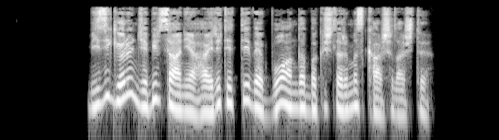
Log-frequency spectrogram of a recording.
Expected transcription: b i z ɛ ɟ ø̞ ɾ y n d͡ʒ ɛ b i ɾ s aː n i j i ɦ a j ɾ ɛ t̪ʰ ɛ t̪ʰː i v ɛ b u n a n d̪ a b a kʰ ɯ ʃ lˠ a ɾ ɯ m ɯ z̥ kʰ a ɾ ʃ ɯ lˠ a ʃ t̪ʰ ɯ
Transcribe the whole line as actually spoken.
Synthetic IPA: b i z i ɟ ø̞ ɾ y n d͡ʒ ɛ b i ɾ s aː n i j ɛ ɦ a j ɾ ɛ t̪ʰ ɛ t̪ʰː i v ɛ b u a n d̪ a b a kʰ ɯ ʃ lˠ a ɾ ɯ m ɯ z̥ kʰ a ɾ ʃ ɯ lˠ a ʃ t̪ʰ ɯ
